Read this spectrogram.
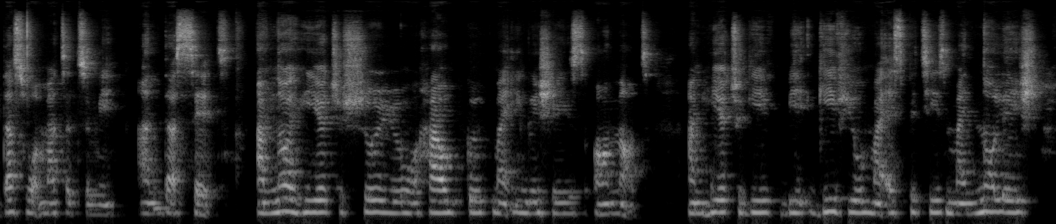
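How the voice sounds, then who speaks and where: A woman's voice: mid-range voice, reverberant. A middle-aged woman from Cameroon with a Cameroonian French accent, a native French speaker, teaching hair care on a live stream. She talks with eager enthusiasm and keeps checking in with her listeners. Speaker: hair coach and cosmetologist.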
